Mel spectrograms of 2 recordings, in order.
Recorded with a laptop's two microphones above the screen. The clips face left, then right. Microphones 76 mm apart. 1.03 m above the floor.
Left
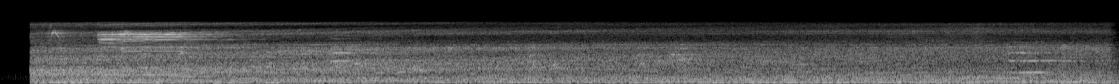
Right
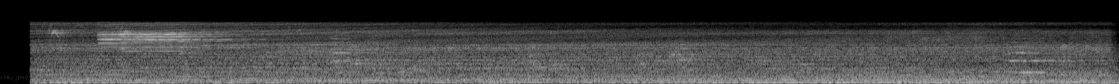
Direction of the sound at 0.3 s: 55° left (ahead or behind).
